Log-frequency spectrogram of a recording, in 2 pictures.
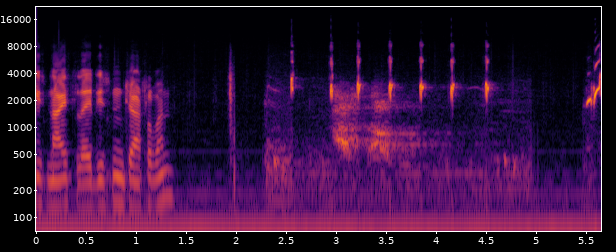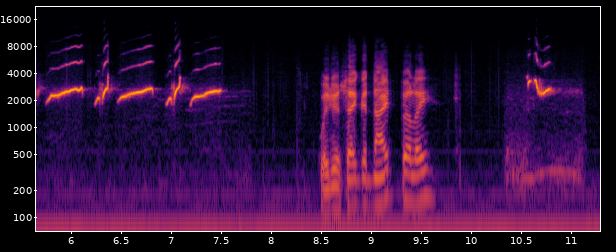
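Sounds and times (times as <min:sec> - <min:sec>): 
speech: 0:00.0 - 0:01.5, 0:08.5 - 0:09.7
low steady hum: 0:00.0 - 0:11.2
mockingbird call: 0:02.3 - 0:04.9, 0:05.5 - 0:07.7, 0:10.4 - 0:11.2.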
